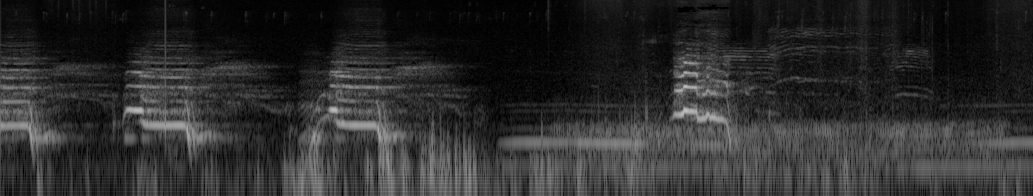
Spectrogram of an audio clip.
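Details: Farm bull mooing loudly with an echo: three long, harmonic, wavering moos in the first seven seconds, then a low steady drone and a higher, brief bellow toward the end.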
